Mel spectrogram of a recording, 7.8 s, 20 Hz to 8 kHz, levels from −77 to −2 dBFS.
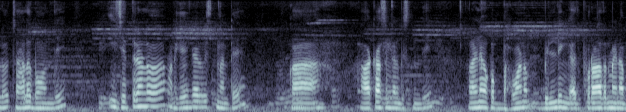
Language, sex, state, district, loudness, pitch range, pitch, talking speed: Telugu, male, Andhra Pradesh, Chittoor, -19 LUFS, 135-155 Hz, 140 Hz, 130 wpm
